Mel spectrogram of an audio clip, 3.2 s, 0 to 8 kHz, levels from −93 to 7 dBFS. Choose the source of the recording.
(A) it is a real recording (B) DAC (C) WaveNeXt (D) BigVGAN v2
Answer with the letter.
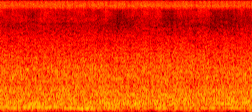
C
